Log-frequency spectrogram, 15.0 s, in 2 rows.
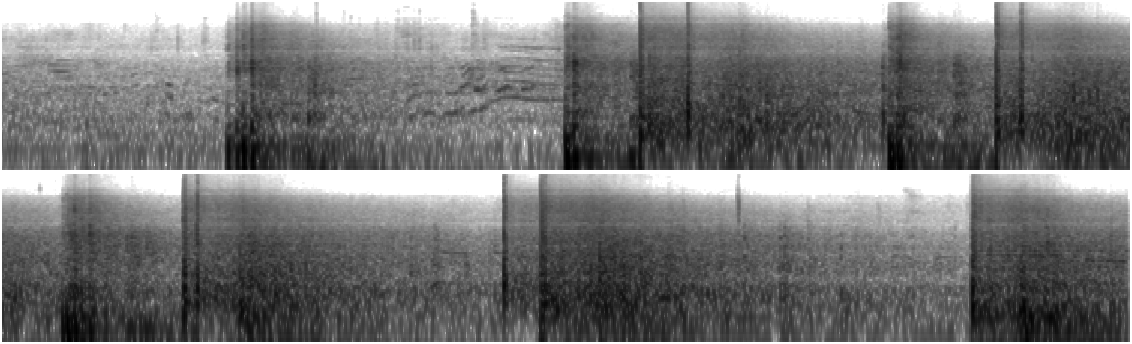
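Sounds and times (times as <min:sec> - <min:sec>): firework bangs with echo: 0:01.5 - 0:02.6, 0:03.7 - 0:15.0.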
